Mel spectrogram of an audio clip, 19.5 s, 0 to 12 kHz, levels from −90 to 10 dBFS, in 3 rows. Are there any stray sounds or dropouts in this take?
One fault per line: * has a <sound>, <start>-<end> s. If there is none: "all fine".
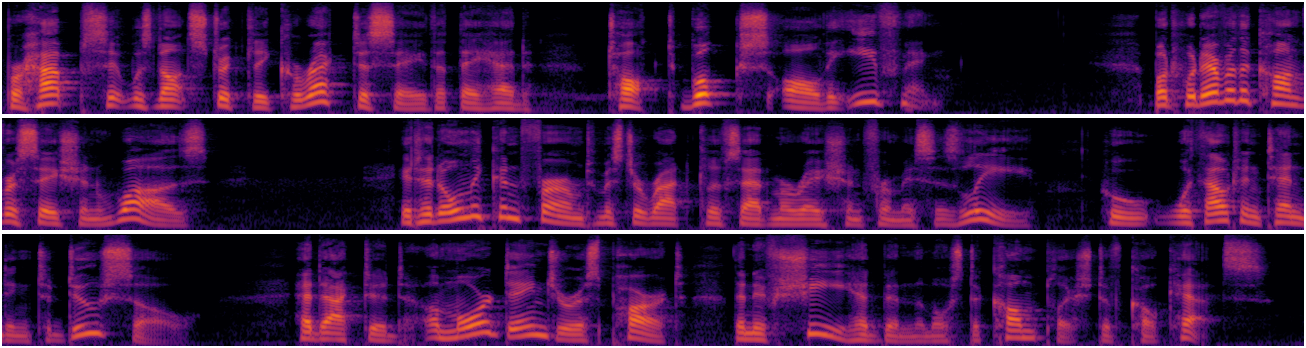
all fine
